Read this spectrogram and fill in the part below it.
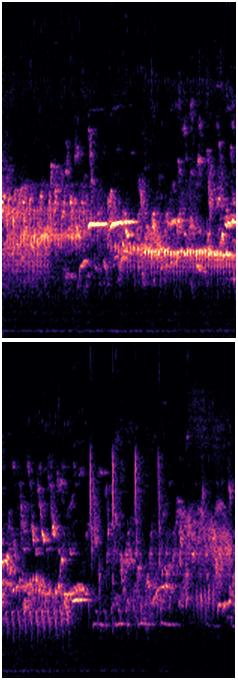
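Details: A canary sings at home, loud rolling trills sliding gradually downward, then a burst of varied sharp chirps, over a low steady hum.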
